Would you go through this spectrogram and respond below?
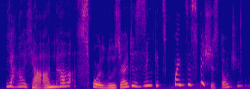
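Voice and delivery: suspicious rival with a put-on German accent; grumbling rival farmer.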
